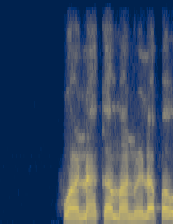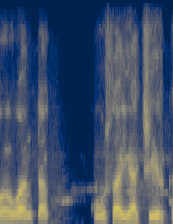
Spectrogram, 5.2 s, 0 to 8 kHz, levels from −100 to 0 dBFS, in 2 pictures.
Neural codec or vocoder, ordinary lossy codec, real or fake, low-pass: none; Opus, 16 kbps; real; 7.2 kHz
